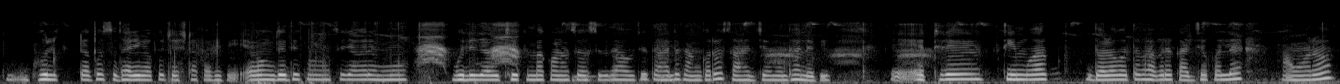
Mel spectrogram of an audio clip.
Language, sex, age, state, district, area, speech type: Odia, female, 45-60, Odisha, Subarnapur, urban, spontaneous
